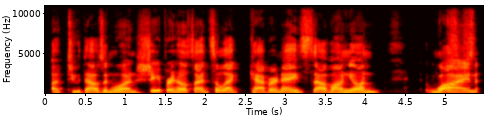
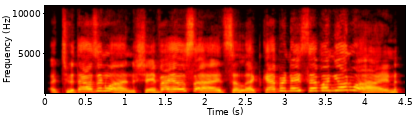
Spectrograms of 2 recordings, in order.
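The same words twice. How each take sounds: First: Put-on Borat-style accent on the wine name; a Borat accent naming the wine. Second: Wine name said again, Sauvignon pitched up high; proper French wine name. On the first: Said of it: "I said it like Borat". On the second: Shown as a demonstration. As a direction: say Cabernet Sauvignon the fancy way, rising. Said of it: "Do you wanna try that one more time?".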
